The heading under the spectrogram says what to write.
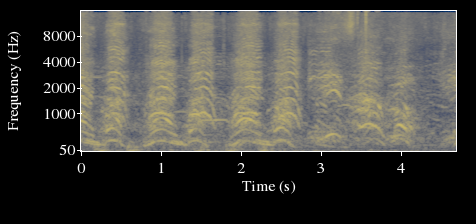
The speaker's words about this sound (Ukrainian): до людей, які вигукували відставку і ганьба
